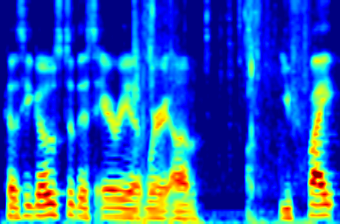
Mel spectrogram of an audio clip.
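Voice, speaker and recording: Over game music and some background noise, a man streams a video game and offers casual let's-play commentary, loosely explaining what's happening in an offhand way. His voice is mid-range and his pace measured.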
